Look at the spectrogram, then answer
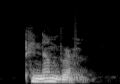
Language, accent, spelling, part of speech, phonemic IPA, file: English, Southern England, penumbra, noun, /pəˈnʌm.bɹə/, LL-Q1860 (eng)-penumbra.wav
- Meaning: 1. A partially shaded area around the edges of a shadow, especially an eclipse 2. A region around the edge of a sunspot, darker than the sun's surface but lighter than the middle of the sunspot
